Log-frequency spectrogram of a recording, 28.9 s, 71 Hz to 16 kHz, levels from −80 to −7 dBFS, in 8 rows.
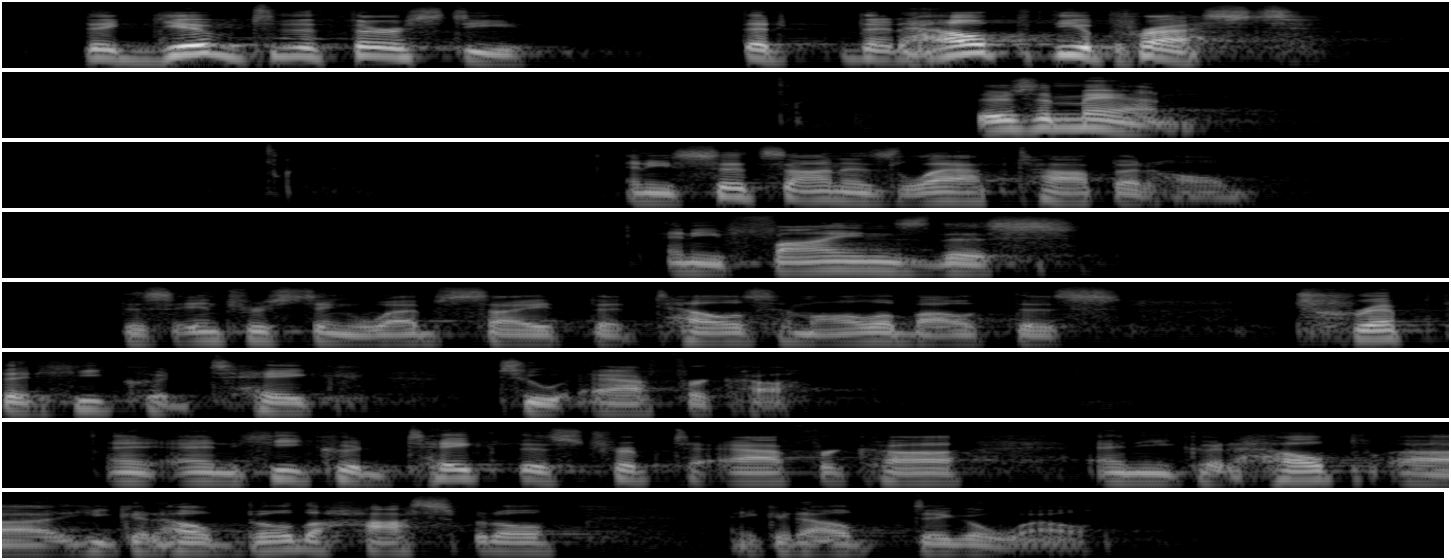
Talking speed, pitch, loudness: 140 wpm, 115 Hz, -36 LUFS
